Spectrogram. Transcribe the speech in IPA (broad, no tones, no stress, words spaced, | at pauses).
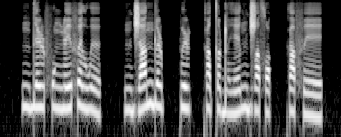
ndeɭfɔŋ ɳefɛlwɘ | nd͡ʒandɐɭ pːɨɭkːɨtˤi ɖʱelnd͡ʒesˤokːa fe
